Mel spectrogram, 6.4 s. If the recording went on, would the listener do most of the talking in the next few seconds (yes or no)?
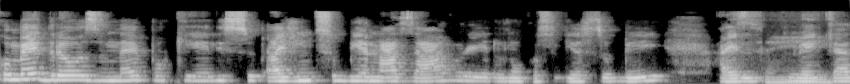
no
